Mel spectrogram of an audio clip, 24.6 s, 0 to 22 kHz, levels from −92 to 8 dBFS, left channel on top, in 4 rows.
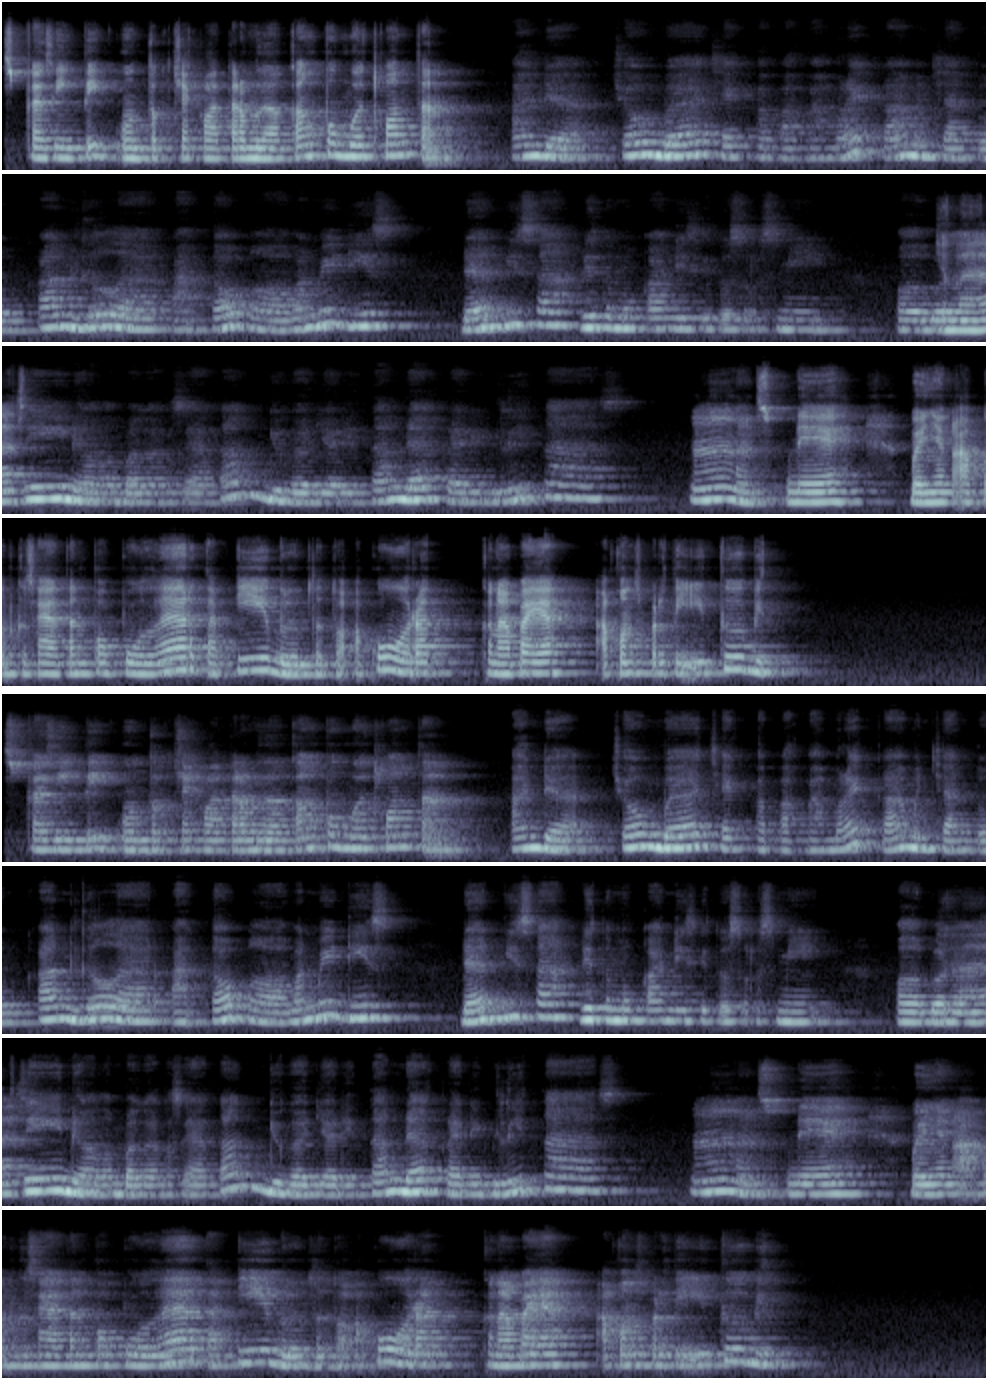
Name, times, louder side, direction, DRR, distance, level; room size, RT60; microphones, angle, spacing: voice 1, 0.0-2.8 12.0-12.4 16.6-21.1 21.4-23.2, left 5 dB, 80° left, 8 dB, 0.3 m, -28 dB
voice 2, 3.2-3.6 3.9-4.6 4.9-8.5 9.0-11.2 11.7-16.0, right 1 dB, 40° right, 5 dB, 0.3 m, -28 dB
3.1 x 2.4 x 2.7 m, 0.72 s
head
